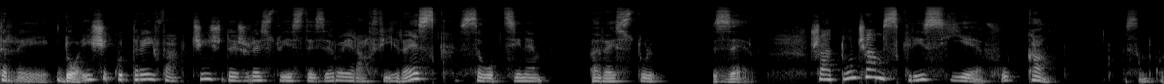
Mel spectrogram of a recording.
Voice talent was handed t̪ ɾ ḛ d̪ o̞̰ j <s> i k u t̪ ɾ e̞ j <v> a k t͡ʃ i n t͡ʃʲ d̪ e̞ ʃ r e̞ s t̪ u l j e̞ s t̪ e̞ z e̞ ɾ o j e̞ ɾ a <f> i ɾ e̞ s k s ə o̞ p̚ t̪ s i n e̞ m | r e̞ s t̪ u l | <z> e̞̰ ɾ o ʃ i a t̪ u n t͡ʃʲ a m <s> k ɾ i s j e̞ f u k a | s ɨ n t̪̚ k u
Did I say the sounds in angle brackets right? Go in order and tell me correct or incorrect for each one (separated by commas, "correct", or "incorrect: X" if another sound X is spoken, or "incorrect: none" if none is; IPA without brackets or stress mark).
incorrect: ʃ, incorrect: f, correct, correct, correct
